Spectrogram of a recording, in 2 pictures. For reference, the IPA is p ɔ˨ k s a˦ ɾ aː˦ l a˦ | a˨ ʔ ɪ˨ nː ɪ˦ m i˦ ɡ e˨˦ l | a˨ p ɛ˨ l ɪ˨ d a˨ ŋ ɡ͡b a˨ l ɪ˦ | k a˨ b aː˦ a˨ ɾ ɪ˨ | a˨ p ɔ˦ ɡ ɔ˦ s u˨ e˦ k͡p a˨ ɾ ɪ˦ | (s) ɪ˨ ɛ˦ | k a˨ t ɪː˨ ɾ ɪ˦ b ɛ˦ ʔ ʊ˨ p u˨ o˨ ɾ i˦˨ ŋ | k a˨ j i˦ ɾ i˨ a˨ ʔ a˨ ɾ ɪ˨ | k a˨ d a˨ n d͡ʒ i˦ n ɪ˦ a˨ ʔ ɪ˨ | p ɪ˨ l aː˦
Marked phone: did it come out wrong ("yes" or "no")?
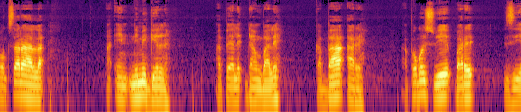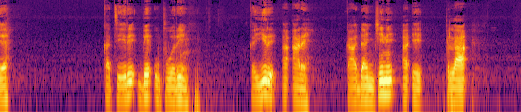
yes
